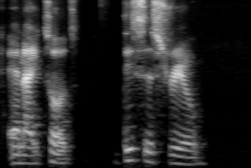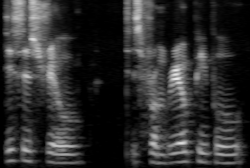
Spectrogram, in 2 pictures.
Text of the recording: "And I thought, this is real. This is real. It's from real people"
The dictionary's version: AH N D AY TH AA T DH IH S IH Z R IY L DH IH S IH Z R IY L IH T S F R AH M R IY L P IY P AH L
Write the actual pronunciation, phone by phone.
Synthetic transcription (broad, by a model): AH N AY T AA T DH IH S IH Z R IY L DH IH S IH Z R IY L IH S F R AH M R IY L P IY P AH L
